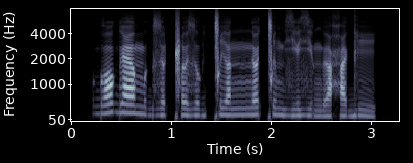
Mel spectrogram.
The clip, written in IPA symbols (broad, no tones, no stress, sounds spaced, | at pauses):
ɡ ɔ ɡ æ ɐ̯ m ɵ ɡ z ɵ ǁ ɵ z u ɡ ǀ i ɐ̯ nː œ ǀ i m zʲ ø zʲ ɔ ŋ ø ɐ̯ ħ æ ɡ i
